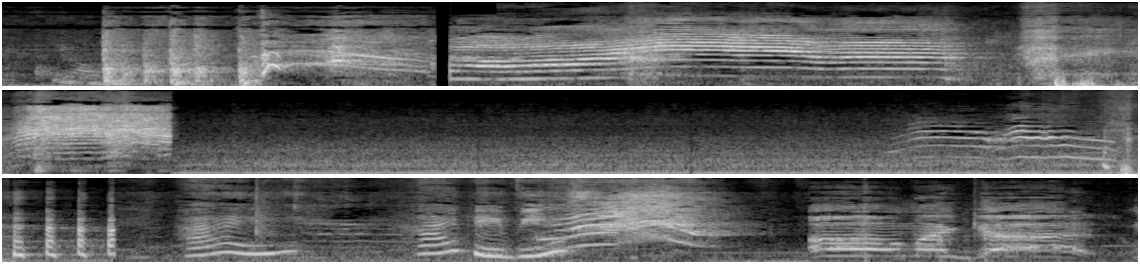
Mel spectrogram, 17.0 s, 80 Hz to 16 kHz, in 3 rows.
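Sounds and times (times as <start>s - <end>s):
cat meowing: 2.3s - 4.8s, 5.7s - 6.6s, 10.1s - 11.2s, 12.8s - 13.4s
low steady hum: 6.5s - 17.0s.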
